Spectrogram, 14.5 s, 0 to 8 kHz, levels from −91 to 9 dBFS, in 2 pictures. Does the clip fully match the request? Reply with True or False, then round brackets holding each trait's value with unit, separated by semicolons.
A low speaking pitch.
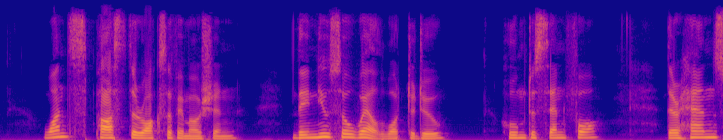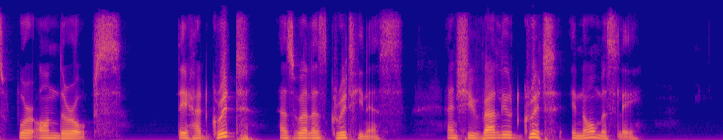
False (145 Hz)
